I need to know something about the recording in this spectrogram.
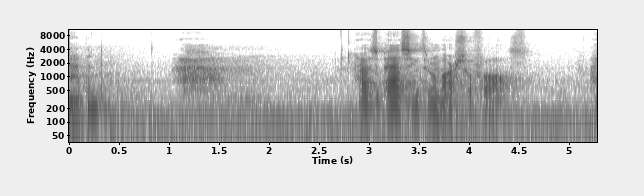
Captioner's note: sighs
